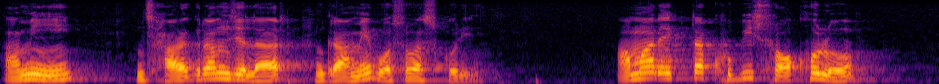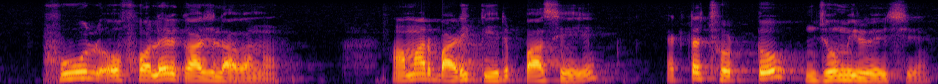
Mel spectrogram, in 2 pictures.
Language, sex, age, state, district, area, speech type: Bengali, male, 30-45, West Bengal, Jhargram, rural, spontaneous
